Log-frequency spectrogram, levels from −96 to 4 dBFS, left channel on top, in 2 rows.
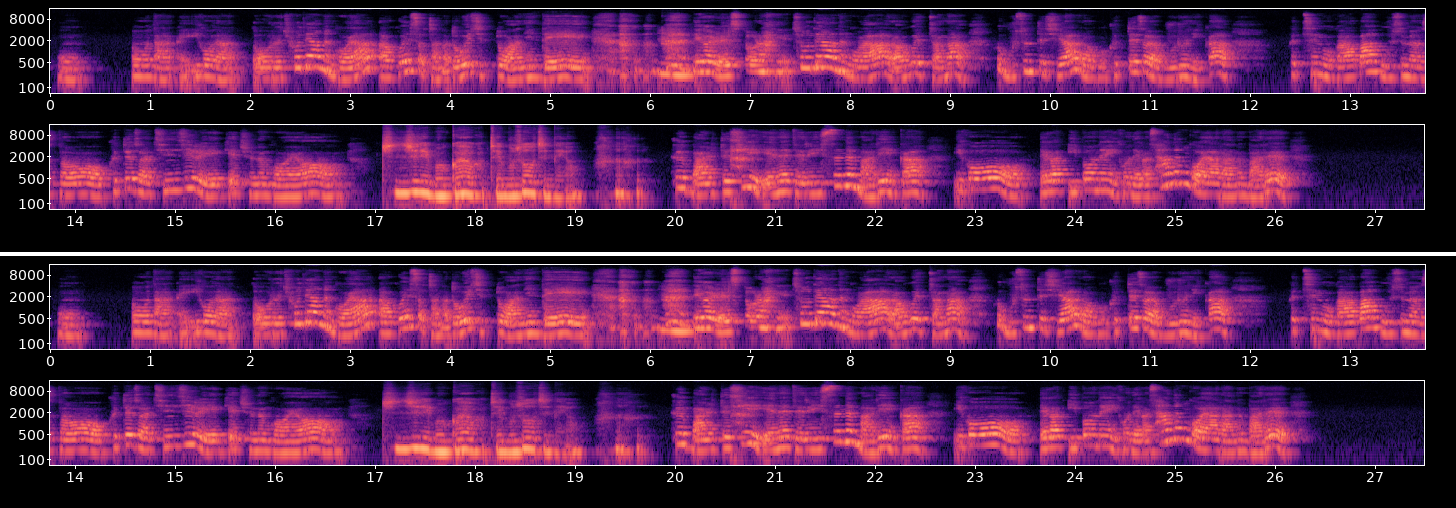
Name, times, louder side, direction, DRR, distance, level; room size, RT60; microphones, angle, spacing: voice 1, 0.8-12.0 12.5-16.7 20.0-26.3, equal, 25° right, 0.9 m, -26 dB
voice 2, 6.0-6.5 17.1-19.7 20.6-20.8, left 1 dB, 55° left, 0.5 m, -24 dB
2.3 x 2.1 x 2.8 m
head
